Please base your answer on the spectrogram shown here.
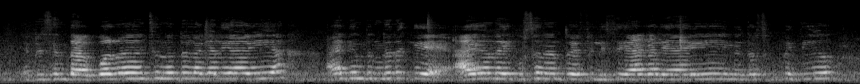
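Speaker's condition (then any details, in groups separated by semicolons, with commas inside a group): Cerebral palsy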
